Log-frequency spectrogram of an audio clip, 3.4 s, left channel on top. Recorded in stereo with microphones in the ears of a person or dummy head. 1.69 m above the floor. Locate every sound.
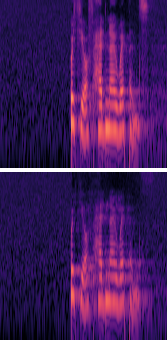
1.4 s a woman speaking: 80° left, 0.8 m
